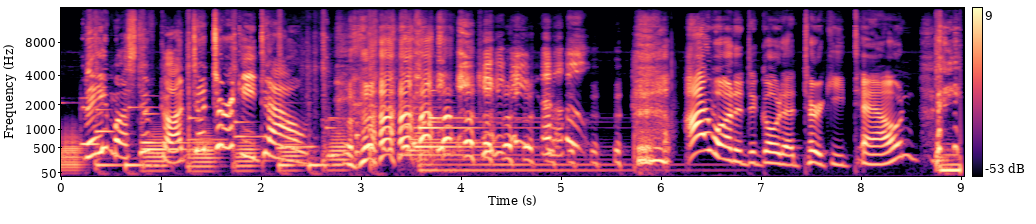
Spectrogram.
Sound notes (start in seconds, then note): 2.8 laughing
